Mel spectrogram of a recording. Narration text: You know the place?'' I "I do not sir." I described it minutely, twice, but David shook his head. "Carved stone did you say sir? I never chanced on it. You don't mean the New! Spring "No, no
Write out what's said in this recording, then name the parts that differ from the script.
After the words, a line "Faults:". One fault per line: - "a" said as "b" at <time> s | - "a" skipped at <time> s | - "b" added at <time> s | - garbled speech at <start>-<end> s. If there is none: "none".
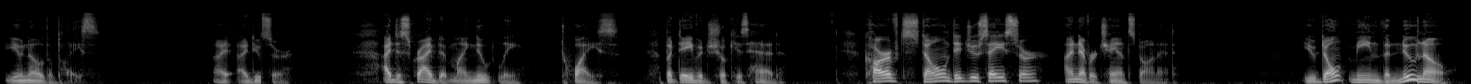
You know the place?'' I "I do sir." I described it minutely, twice, but David shook his head. "Carved stone did you say sir? I never chanced on it. You don't mean the New! No
Faults:
- "not" skipped at 2.6 s
- "Spring No" skipped at 14.2 s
